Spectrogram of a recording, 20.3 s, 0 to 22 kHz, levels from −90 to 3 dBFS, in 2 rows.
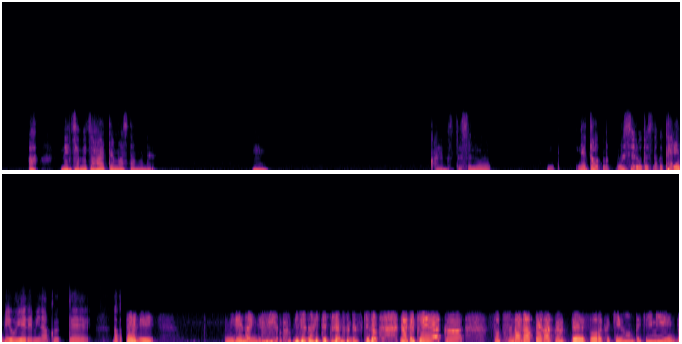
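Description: Speech recorded on two channels whose clocks disagree by something like 200 ppm shows channels drifting apart: the inter-channel delay creeps up to around 4 ms by the end, so a mono sum gives slow, sweeping flanging rather than the fixed comb coloration a constant offset would produce. At 11.94 s a handover gap silences the audio for 100 ms; the sound fades out quickly and stays silent while the call switches networks, unlike a dropout that crackles or repeats. From 12.04 s to the end comes fallback to narrowband, which fits a switch from AMR-WB at 12.65 kbit/s to GSM full rate: nothing survives above 4 kHz, and the voice turns duller and rougher. The change is a permanent step at the handover, not the gradual muffling of a moving microphone, and it ends the crisper HD Voice sound of the first part.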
